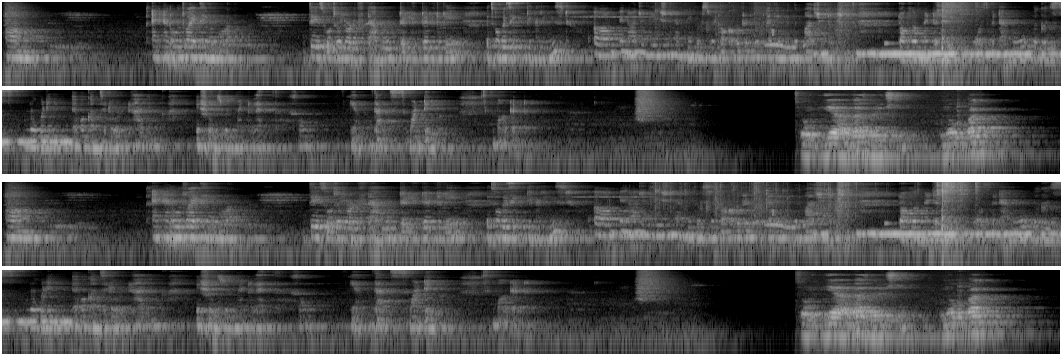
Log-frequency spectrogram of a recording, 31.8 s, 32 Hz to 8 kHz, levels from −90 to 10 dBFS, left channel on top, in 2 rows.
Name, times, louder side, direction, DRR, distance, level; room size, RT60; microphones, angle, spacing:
voice 1, 0.0-1.2 2.2-20.5 21.1-22.4 22.7-23.8 25.4-26.0, left 2 dB, 45° left, 1 dB, 2.3 m, -35 dB
sound 1, 9.1-9.7 11.4-12.4 12.8-17.0, left 2 dB, 10° left, 0.3 m, -31 dB
Cutlery silverware, 9.1-9.4 9.7-12.8 13.1-13.3 13.7-14.7, right 9 dB, 40° right, 0.9 m, -31 dB
voice 2, 27.9-29.4 29.9-30.6, left 1 dB, 80° left, -1 dB, 4.7 m, -30 dB
17.5 x 8.7 x 6.2 m, 1.4 s
head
